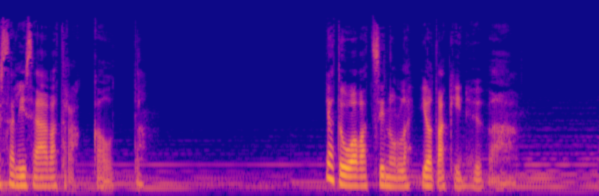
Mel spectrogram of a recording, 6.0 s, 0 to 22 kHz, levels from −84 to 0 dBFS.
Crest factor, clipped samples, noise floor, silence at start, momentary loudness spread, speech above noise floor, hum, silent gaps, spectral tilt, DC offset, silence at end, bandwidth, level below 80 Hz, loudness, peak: 24 dB; under 0.1%; -49 dBFS; 0 s; 21 LU; 26 dB; none; none; -5 dB/octave; under 0.1%; 0 s; 16 kHz; -60 dBFS; -24 LUFS; -2 dBFS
